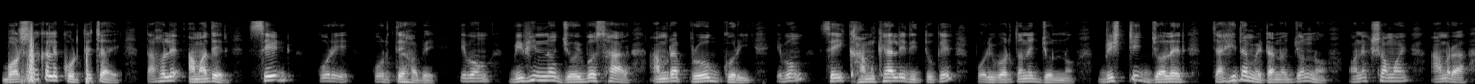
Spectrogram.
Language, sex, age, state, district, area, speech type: Bengali, male, 60+, West Bengal, Purulia, rural, spontaneous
